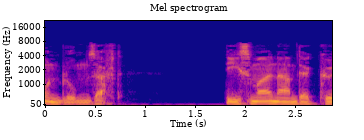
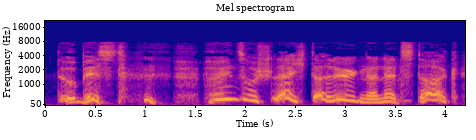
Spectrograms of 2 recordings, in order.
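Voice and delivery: high, pained laugh-tinged voice of a dying king; dying king teasing his friend through his pain; 4 dB louder, slower than usual. Acted. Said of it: "sagte er durch seinen Schmerz".

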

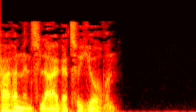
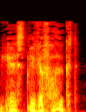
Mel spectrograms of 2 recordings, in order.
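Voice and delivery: hushed, startled inner voice; startled thought; 4 semitones higher, 6 dB quieter than usual. Acted. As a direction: think it with a jolt of fright. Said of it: "dachte sie erschrocken".

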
